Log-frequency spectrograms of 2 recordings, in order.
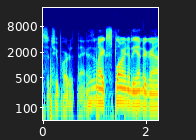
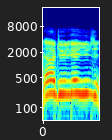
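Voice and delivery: very high-pitched, urging, nudging voice; 9 semitones higher, 3 dB louder than usual. Retelling what Supersize says when he walks up: imitating Supersize. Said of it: "That's how he sounds".

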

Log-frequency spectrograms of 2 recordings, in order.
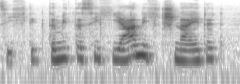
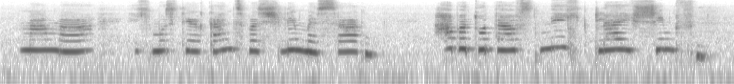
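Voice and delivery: tiny piping voice, very high and soft; 11 semitones higher, 5 dB quieter than usual. Reading a story, little Mimiki peeks in and speaks to Mama: squeaky high voice. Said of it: "piepst mit hoher Stimme".

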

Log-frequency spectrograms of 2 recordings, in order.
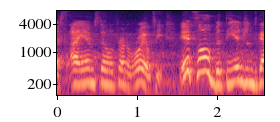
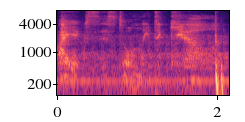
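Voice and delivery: put-on character voice, very close to microphone; 3 semitones lower, 14 dB quieter than usual. Leaning right up to the microphone to do a character voice. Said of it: "get right up close to the microphone to do this voice".

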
